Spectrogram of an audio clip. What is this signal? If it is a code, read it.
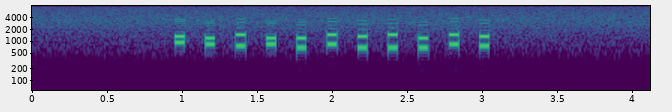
DTMF, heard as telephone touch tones, dialled by machine, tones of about 70 ms. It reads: 07671923195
